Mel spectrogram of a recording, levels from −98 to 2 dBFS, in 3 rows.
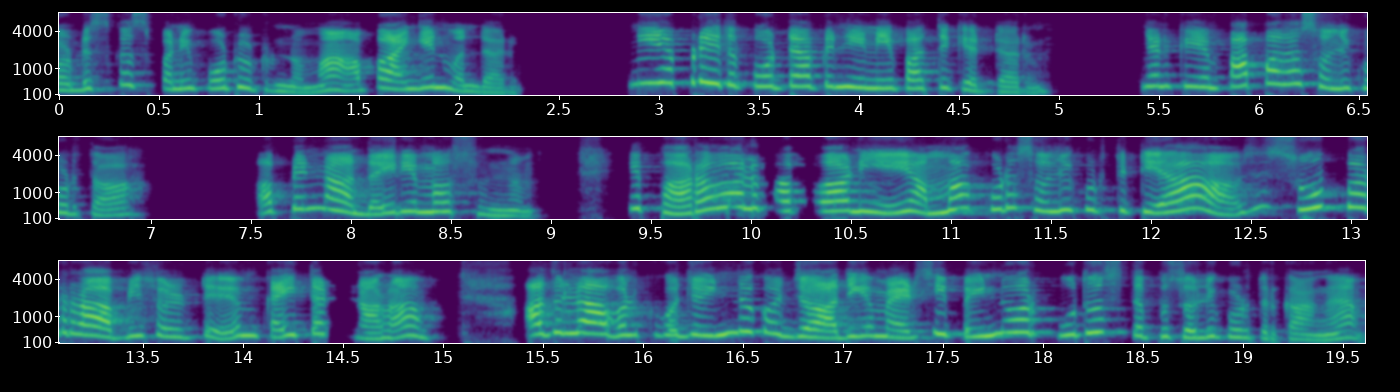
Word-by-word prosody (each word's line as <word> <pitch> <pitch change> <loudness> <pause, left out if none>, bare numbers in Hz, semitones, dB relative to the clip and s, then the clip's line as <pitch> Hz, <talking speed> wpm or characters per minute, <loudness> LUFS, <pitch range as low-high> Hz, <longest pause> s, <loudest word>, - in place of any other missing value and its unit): Discuss 420 +10 -8
பண்ணி 280 +1 -3
போட்டுட்டு 305 -4 -4
இருந்தோமா, 185 -2 -3
அப்ப 250 - -17
அங்கேந்து 310 +3 0
வந்தாரு. 170 -5 -10 0.6
"நீ - - +1
எப்புடி - - +2
இத 420 - -1
போட்ட" 375 0 -1
அப்டீன்னு 360 -1 +1
என்ன 305 -1 +3
பாத்து 300 +2 -2
கேட்டாரு. 180 -7 -9 0.6
"எனக்கு 380 0 -3
என் 310 - -4
பாப்பா 395 +5 +3
தான் 465 -2 -4
சொல்லிக் 310 -1 -3
குடுத்தா" 235 -8 -7 0.8
அப்டீன்னு 435 0 -4
நான் 310 -10 +2
தைரியமா 320 +5 +1
சொன்னேன். 190 -6 -9 0.5
"ஏய், 445 - -5
பரவால்ல 440 - +3
பாப்பா, 350 0 +2
நீ 330 - +2 0.3
அம்மாக்கு 430 +11 +2
கூட 450 +3 -2
சொல்லி 360 +2 +1
குடுத்துட்டியா? 350 -3 +1 0.5
சூப்பர் 475 +1 +1
ரா!" 350 - +7
அப்படீன்னு 310 +4 -4
சொல்ட்டு 275 -3 -4 0.3
கை 310 - +4
தட்டினாரா. 335 - -2 0.7
அதில 425 +1 +1
அவளுக்கு 350 0 -3
கொஞ்சம் 335 +1 0
இன்னும் 455 +3 0
கொஞ்சம் 290 -7 +3
அதிகமாயிடுச்சு. 285 -1 +1
இப்போ, 345 - -3
இன்னொரு 440 +4 +1
புது 365 +6 +1
ஸ்டெப்பு 315 -7 -6
சொல்லிக் 275 +3 -3
குடுத்திருக்காங்க. 205 -8 -6
330 Hz, 155 wpm, -23 LUFS, 270-395 Hz, 0.8 s, ரா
